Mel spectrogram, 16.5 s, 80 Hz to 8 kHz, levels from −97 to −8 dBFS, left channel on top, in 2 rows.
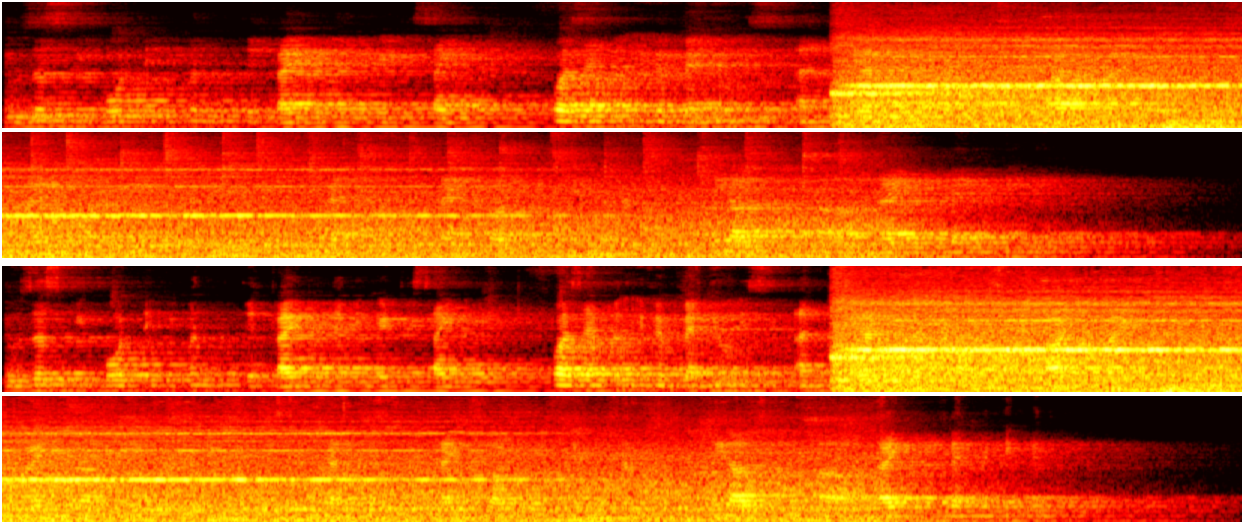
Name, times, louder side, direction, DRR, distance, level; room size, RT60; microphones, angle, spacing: voice 1, 0.0-2.6 2.9-3.0 3.7-6.7 6.9-7.6 8.0-12.5 13.0-14.3 14.6-15.3, right 2 dB, 75° right, 1 dB, 1.1 m, -34 dB
sound 1, 5.5-14.2, right 3 dB, 35° right, 0.4 m, -25 dB
sound 2, 8.4-14.0, left 1 dB, 80° left, 1.5 m, -45 dB
12.0 x 7.6 x 3.4 m, 3.0 s
head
